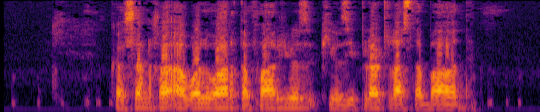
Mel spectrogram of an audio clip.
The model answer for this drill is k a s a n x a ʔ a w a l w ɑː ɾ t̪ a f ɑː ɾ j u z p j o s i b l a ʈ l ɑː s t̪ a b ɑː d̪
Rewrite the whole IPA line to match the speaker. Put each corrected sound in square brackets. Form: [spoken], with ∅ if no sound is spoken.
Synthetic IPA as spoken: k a s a n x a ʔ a w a l w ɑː ɾ t̪ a f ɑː ɾ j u z p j o [z] i [p] l a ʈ l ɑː s t̪ a b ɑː d̪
